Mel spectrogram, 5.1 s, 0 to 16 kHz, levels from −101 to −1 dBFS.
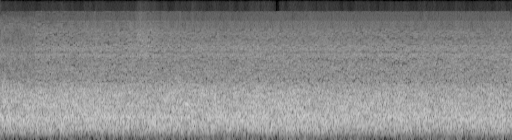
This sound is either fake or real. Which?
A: real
